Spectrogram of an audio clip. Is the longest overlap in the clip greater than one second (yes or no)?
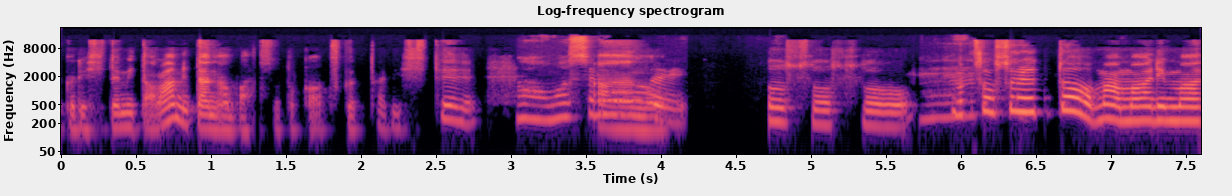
no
